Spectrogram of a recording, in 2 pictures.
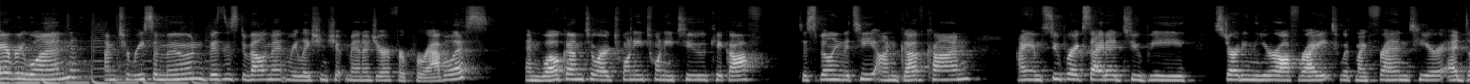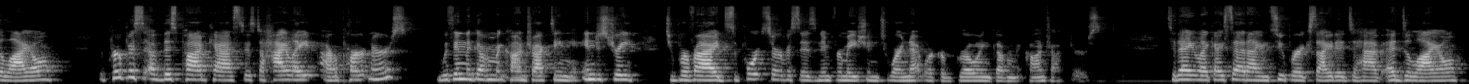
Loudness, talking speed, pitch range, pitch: -22 LUFS, 165 wpm, 190-225 Hz, 205 Hz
